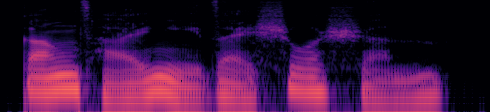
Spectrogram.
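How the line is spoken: Slow drawl. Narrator (Chinese): 公平慢吞吞地说

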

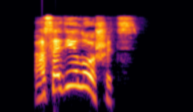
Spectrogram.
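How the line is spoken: Shout. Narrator (Russian): крикнул он

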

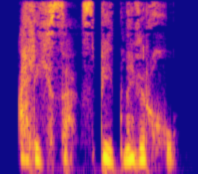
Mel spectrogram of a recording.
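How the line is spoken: Whisper. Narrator (Russian): прошептала я

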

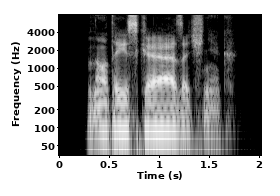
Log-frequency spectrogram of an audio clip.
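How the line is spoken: Scoffing snort. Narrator (Russian): Репнин хмыкнул

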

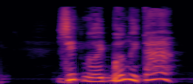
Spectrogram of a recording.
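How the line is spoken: Panicked cry. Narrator (Vietnamese): Bà hoảng hốt kêu lên

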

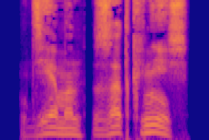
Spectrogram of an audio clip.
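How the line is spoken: Inner growl. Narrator (Russian): мысленно прорычал я

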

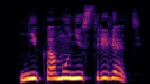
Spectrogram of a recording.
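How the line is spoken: Warning shout. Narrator (Russian): предостерегающе крикнул Никита

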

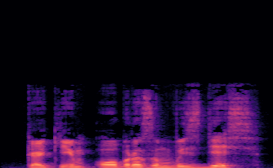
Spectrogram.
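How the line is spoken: Stern question. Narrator (Russian): строго спрашиваю я Пита

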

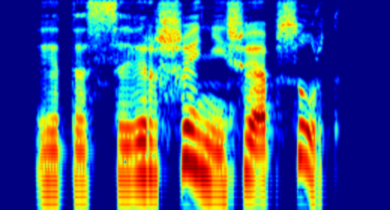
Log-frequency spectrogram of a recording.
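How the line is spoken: Slightly hurt mutter. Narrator (Russian): пробормотал Лоример слегка уязвленным тоном

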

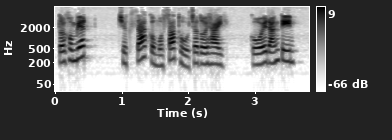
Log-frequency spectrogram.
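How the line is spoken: Cold and stern. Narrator (Vietnamese): Trác Dư Hàng với vẻ mặt lạnh lùng nghiêm nghị, chỉ nói

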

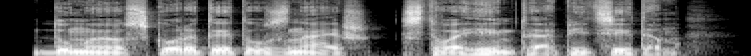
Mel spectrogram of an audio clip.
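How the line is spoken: Hoarse chuckle. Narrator (Russian): Джек хрипло усмехнулся

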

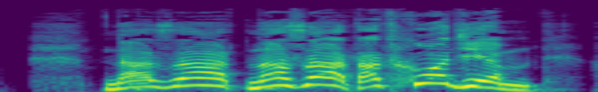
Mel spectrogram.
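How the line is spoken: Duckling yelling. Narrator (Russian): орал утенок

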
